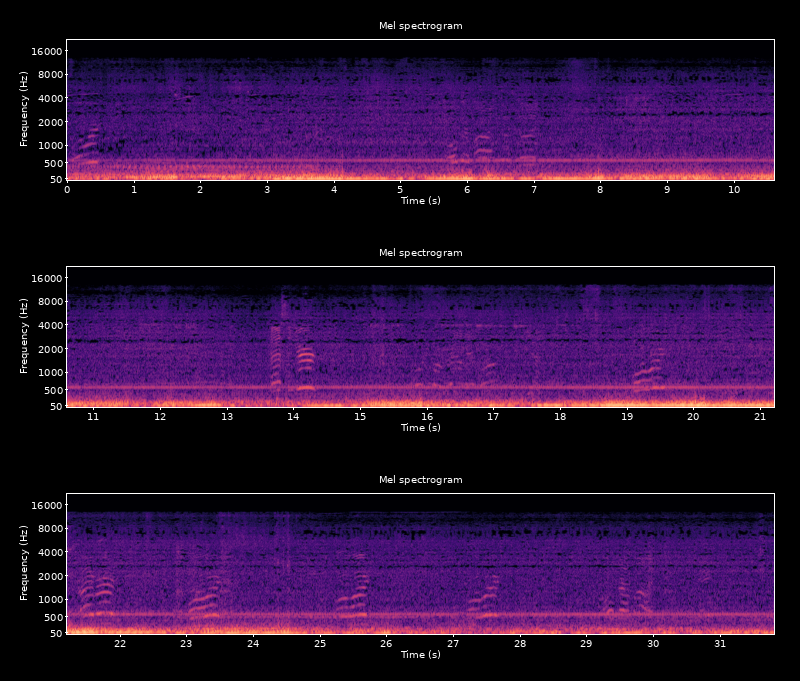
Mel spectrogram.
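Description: Rock-crawler buggy's engine running at low revs as it crawls up a rock ledge, its deep rumble swelling and easing with the throttle, under a steady thin whine.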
